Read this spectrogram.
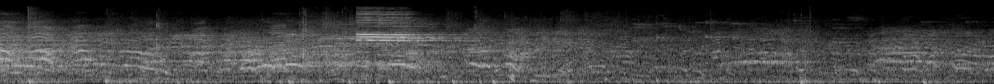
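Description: Young women call out and shout to each other in a large echoing hall.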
